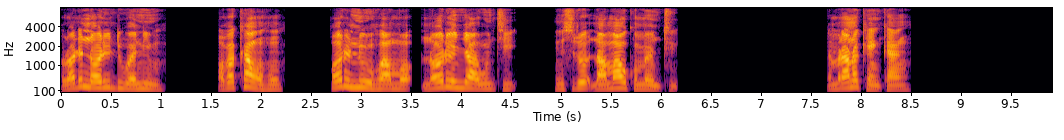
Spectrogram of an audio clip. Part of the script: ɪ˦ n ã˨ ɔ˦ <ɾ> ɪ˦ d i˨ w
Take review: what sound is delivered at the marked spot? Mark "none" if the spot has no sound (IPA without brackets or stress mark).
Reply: ɾ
